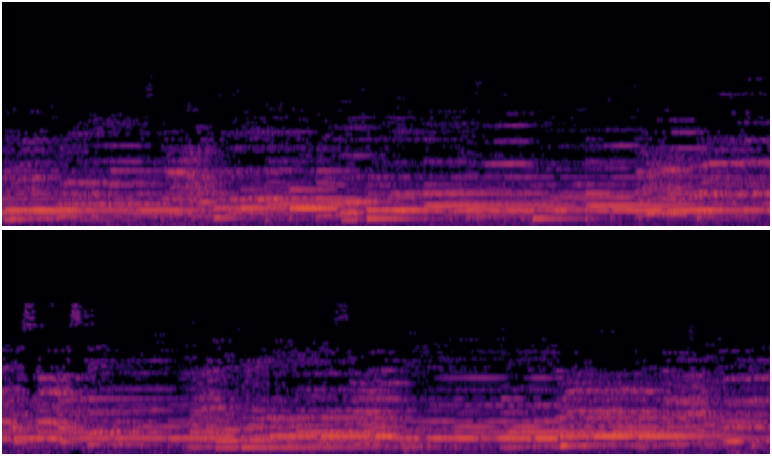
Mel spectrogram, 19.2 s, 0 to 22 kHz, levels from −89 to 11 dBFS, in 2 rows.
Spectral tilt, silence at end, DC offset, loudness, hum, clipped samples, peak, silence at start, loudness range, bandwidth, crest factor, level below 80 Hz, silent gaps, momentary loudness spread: -8 dB/octave; 0 s; under 0.1%; -36 LUFS; none; under 0.1%; -22 dBFS; 0 s; 3 LU; 5.4 kHz; 14 dB; -66 dBFS; none; 7 LU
